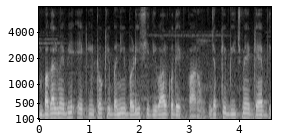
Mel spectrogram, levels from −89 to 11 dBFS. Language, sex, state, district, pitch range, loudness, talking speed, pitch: Hindi, male, Chhattisgarh, Bastar, 105-120 Hz, -20 LUFS, 295 wpm, 110 Hz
